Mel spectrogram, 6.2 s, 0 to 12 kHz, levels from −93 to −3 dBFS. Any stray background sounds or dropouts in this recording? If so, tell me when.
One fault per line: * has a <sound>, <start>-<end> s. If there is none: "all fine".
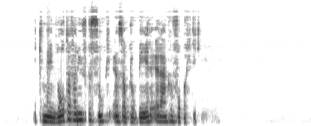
all fine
